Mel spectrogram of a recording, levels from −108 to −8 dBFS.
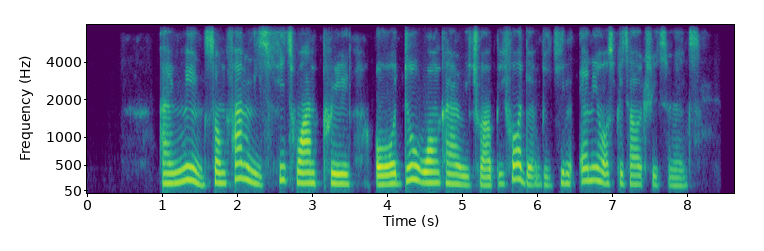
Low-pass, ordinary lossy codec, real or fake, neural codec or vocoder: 7.2 kHz; Opus, 16 kbps; fake; codec, 16 kHz, 2 kbps, FunCodec, trained on Chinese and English, 25 frames a second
